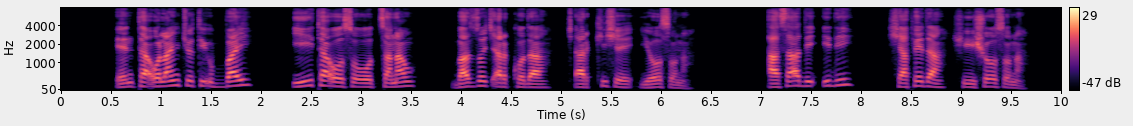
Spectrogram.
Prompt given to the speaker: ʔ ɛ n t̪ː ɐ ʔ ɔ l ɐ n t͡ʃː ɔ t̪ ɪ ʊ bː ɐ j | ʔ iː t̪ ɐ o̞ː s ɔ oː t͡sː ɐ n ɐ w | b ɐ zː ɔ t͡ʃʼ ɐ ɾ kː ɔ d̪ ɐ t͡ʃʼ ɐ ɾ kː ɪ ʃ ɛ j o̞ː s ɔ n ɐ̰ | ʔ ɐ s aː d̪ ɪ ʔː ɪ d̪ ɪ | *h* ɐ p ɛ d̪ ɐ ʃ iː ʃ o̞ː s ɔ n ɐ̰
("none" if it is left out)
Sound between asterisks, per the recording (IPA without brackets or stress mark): ʃ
